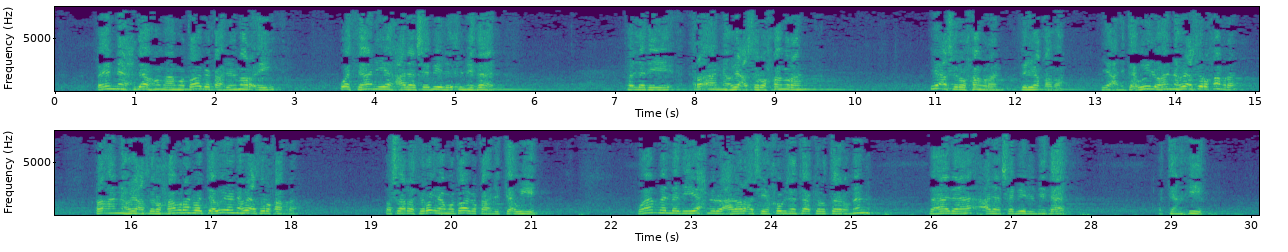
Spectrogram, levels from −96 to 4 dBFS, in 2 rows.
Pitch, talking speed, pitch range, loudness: 200 Hz, 100 wpm, 190-215 Hz, -19 LUFS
